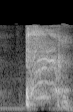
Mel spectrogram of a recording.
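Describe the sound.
A single harsh cough from a speaker reading scripture aloud, breaking out abruptly after a quiet moment and rasping loudly for about a second before trailing off.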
